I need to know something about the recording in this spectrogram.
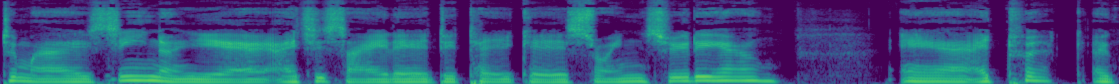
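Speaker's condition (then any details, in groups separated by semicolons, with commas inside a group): Profound deafness; now hears sounds such as rain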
